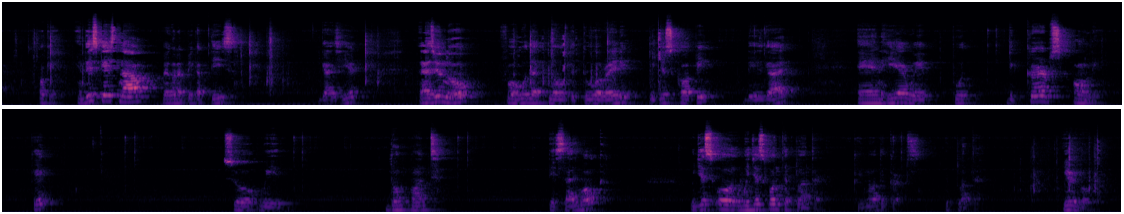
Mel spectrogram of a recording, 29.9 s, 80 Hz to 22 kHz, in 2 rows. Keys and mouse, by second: 1.1-1.7 right drag, 1.7-3.6 middle drag, 2.7 click, 2.7 right click, 3.6-4.7 right drag, 4.7-7.9 middle drag, 7.9-13.8 shift+right drag, 9.7 shift+d, 13.8-29.8 middle drag.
